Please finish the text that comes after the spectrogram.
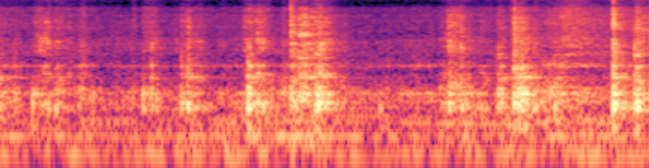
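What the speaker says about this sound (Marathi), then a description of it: "हळद, गरम मसाला थोडासा अर्धा चमचा मिक्स केलं." A spoon stirs spinach with turmeric and garam masala in a frying pan, giving irregular scraping clinks against the metal over a soft sizzle, close and fairly loud, with no voices.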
